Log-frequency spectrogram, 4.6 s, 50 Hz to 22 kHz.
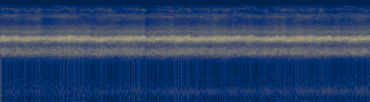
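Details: Frogs sing from a pond in a horse pasture, recorded on a Zoom 6, their massed trilling calls running continuously at an even volume, with a soft low hum in the background.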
